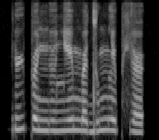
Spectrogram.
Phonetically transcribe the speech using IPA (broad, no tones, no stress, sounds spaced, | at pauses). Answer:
ɾ y p œ ɲ ø ʎ e m œ d u m l e p ç œ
